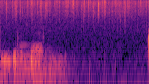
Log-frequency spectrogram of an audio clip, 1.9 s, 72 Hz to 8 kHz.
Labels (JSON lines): {"label": "biophony, growl", "recorder": "SoundTrap 600 or HydroMoth"}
